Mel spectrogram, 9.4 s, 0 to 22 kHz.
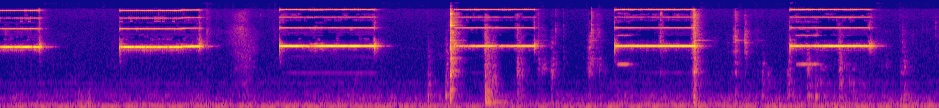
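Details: Ademco 6139 alarm keypad test of the carbon monoxide zone: loud high-pitched tones about a second long, repeating roughly every one and a half seconds as the CO alarm sounds.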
